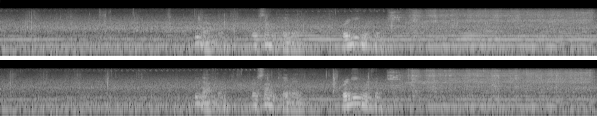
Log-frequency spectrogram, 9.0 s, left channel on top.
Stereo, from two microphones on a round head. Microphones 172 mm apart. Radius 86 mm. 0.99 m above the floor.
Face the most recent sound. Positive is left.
turn(degrees=-75)  # may be behind; listen again after turning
